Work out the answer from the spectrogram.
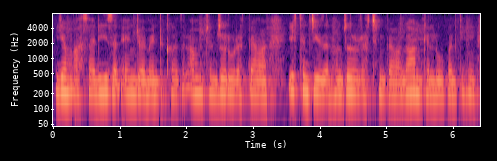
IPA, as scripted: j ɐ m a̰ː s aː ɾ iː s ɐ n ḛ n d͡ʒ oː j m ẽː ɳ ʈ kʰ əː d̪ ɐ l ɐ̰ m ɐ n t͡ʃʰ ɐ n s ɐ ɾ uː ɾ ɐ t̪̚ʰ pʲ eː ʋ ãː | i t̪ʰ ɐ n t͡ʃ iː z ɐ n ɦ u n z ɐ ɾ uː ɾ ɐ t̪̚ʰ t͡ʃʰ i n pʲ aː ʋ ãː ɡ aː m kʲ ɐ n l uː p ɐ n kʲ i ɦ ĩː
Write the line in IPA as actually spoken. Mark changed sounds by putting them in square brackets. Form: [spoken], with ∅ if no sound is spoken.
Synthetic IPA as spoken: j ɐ m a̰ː s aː ɾ iː [z] ɐ n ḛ n d͡ʒ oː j m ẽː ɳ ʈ kʰ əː [t̪] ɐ [ɾ] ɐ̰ m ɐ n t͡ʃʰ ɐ n [z] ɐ ɾ uː ɾ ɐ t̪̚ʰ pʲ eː ʋ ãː | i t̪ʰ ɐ n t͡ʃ iː z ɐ n ɦ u n z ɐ ɾ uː ɾ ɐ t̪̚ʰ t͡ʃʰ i n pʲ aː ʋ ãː ɡ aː m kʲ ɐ n l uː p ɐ n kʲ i ɦ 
